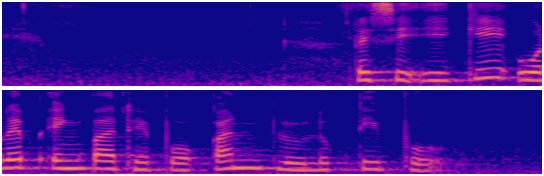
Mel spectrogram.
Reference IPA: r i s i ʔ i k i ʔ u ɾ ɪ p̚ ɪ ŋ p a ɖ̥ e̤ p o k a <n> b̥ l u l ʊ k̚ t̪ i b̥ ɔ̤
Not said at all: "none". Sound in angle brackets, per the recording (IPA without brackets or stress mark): n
